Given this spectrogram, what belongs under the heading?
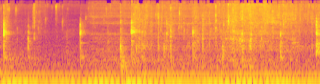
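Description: Ground fennel and fenugreek being stirred into a chili prawn curry in a pan, soft spoon scrapes and clicks over a low steady simmering sizzle, close and fairly quiet, with no voices.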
